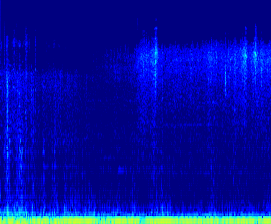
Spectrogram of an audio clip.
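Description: Wind rumbles steadily against the microphone.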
